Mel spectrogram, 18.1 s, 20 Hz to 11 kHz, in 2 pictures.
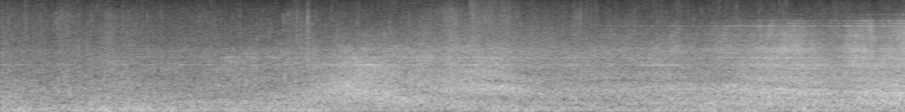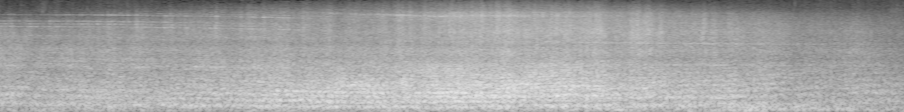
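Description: Boeing 737-400 turbofan engines on final approach as the jet passes low overhead. The sound grows louder, peaks about three-quarters of the way through and then fades, with its whine falling in pitch as it goes by.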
